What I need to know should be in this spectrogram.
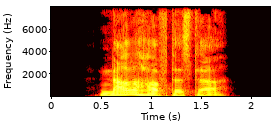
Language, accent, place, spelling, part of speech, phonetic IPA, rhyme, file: German, Germany, Berlin, nahrhaftester, adjective, [ˈnaːɐ̯ˌhaftəstɐ], -aːɐ̯haftəstɐ, De-nahrhaftester.ogg
- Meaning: inflection of nahrhaft: 1. strong/mixed nominative masculine singular superlative degree 2. strong genitive/dative feminine singular superlative degree 3. strong genitive plural superlative degree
